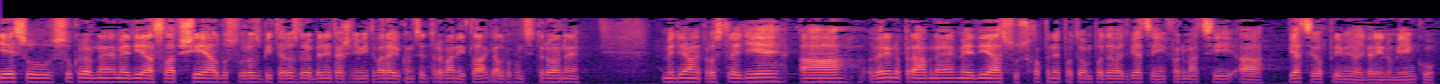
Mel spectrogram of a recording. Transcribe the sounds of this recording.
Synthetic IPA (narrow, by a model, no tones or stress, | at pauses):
ɪɛsuːsuːkɾɔmnɛːmɛːd̪iaːslapʃɪɛalɛbɔsuːɾɔzbit̪ɛːɾɔzd̪ɾɔbɛnɛːt̪aɡʒɛɲɛʋit̪ʋaːɾajuːkɔnt͡sɛnt̪ɾɔ̰ʋaniːt̪laɡa̰lɛbɔkɔnt͡sɛnt̪ɾɔʋanɛː | mɛd̪iaːlnɛpɾɔst̪ɾɛɟɪɛʔaʋɛɾɛjnɔpɾaːʊnɛːmɛːd̪iaːsuːsxɔpnɛːpɔt̪ɔmpɔd̪aːʋaɟʋɪat͡sɛjinfɔɾmaːt͡siiːʔa | ʋɪat͡sɛjɔfpliːʋɲɔʋaɟʋɛɾɛjnuːmɪɛŋku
